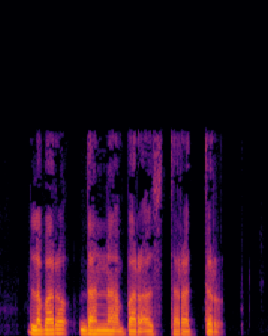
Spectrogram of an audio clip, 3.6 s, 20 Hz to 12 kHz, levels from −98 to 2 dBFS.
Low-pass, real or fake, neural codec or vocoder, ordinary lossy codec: 7.2 kHz; real; none; MP3, 48 kbps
